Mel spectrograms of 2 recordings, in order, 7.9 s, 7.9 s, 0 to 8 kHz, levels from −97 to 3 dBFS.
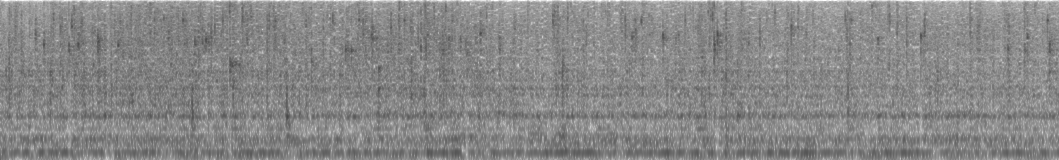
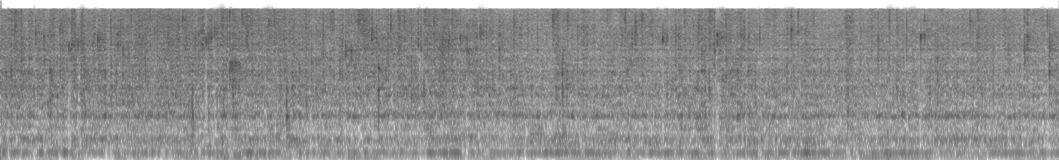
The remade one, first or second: second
